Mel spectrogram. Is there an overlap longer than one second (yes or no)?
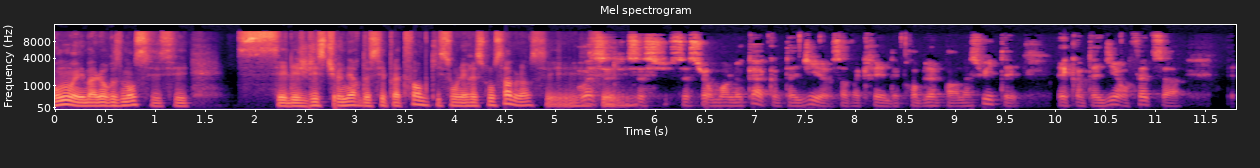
no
